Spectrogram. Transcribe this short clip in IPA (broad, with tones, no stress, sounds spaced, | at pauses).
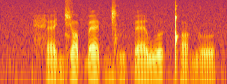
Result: h æ˩ d͡ʑ ɒ˦˥ ɓ æ˦˨ ɡ͡ǀ u˩˧ ɓ æ˩˧ w o˦˥ ǃ ɒ˩ ɡ o˩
